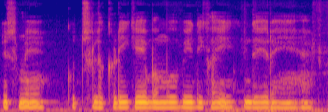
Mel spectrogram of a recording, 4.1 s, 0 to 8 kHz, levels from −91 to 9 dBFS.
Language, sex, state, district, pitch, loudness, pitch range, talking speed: Hindi, male, Arunachal Pradesh, Lower Dibang Valley, 135 Hz, -15 LUFS, 130-140 Hz, 160 wpm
